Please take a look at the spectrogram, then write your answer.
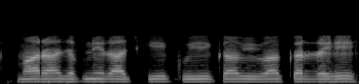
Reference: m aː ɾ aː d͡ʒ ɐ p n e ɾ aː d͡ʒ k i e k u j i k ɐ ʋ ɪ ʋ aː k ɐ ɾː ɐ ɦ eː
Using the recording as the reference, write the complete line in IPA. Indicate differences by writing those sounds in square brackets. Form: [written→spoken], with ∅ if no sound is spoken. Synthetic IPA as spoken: m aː ɾ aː d͡ʒ ɐ p n e ɾ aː d͡ʒ k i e k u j [i→e] k [ɐ→a] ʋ ɪ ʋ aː k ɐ ɾː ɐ ɦ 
